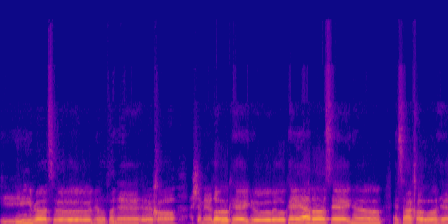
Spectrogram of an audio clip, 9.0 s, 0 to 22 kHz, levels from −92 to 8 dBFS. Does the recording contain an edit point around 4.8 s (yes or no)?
no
